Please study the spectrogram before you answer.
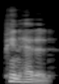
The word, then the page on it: pinheaded: Australian English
